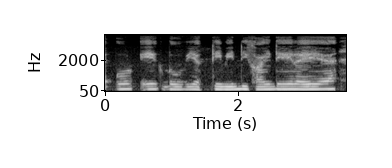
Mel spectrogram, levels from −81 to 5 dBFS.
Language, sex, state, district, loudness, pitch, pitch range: Hindi, female, Uttar Pradesh, Shamli, -14 LUFS, 135 Hz, 130-135 Hz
